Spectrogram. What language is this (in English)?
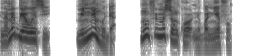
Akan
